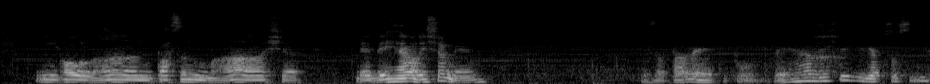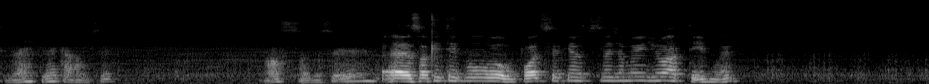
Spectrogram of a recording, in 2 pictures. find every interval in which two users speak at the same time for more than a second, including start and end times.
none

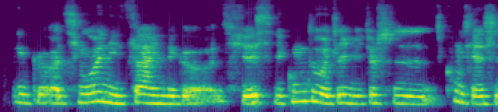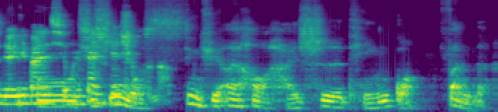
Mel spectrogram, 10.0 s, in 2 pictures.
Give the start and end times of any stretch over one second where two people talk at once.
5.4-6.6

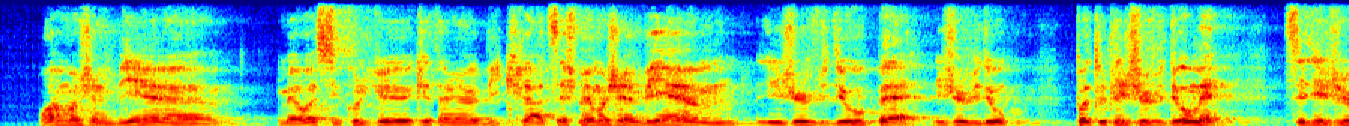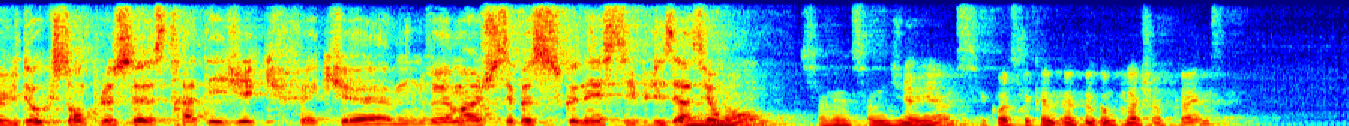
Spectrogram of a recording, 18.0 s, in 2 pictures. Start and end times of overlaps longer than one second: none

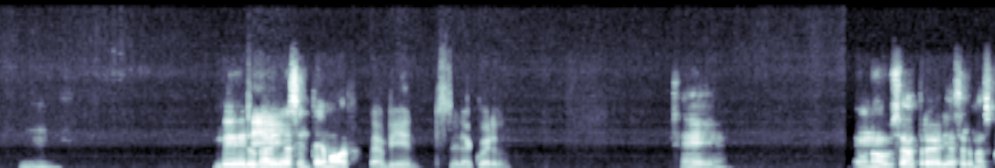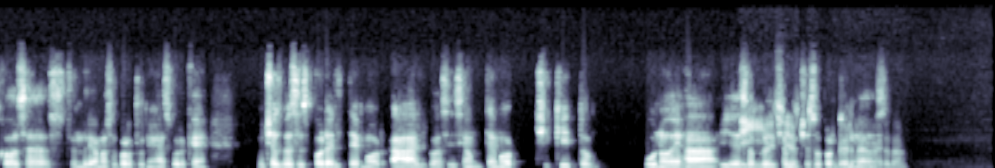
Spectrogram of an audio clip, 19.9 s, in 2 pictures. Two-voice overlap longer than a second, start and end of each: 17.4-18.8

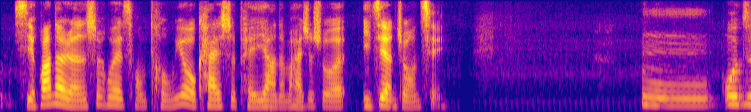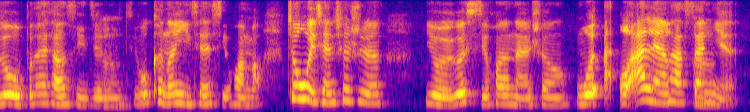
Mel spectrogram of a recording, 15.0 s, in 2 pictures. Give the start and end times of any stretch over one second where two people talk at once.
none

